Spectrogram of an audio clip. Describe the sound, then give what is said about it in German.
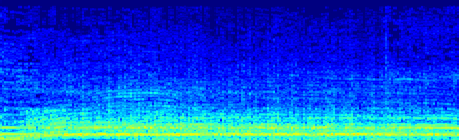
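A crowd at a rap battle event roars and cheers for an MC in a steady, dense wash of voices, loud and sustained for a couple of seconds with no single voice standing out. “Macht nochmal Lärm für Destiny.”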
